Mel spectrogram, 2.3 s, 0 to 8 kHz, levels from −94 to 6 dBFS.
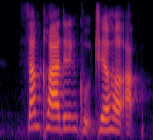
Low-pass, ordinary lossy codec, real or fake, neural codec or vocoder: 7.2 kHz; none; fake; codec, 16 kHz, 4 kbps, FunCodec, trained on LibriTTS, 50 frames a second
